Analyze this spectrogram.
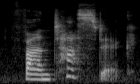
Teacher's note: the second syllable is stressed so that you have a pattern that's unstressed stressed unstressed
